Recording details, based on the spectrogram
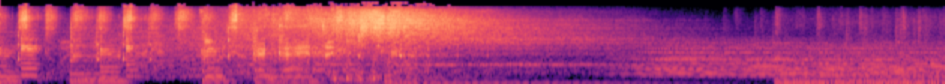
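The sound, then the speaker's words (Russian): A metro train rumbles loudly through a tunnel, a steady low roar with rhythmic clatter of wheels, a screeching metallic whine rising and falling midway, then the heavy rumble swells again. “Вот едем мы с вами в метро.”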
